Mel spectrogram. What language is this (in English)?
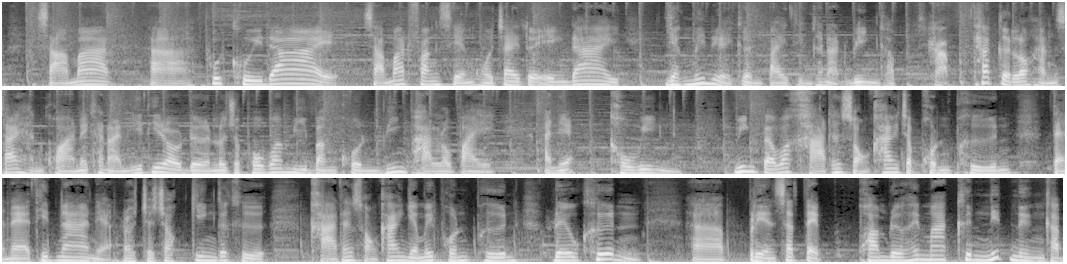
Thai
